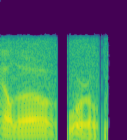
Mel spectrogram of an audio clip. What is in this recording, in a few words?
voice 6bit; 6bitリニアPCM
